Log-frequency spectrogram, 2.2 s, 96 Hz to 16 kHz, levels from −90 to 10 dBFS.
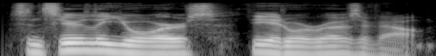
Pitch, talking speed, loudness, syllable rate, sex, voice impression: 125 Hz, 110 wpm, -14 LUFS, 5.6 syllables/s, male, masculine, adult-like, tensed, clear, fluent, slightly nasal, cool, intellectual, sincere, friendly, reassuring, wild, lively, slightly kind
